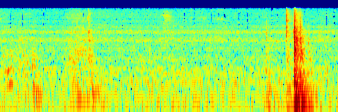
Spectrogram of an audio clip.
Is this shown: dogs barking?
no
